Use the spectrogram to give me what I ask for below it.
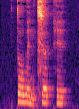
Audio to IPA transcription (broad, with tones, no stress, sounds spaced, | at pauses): t̪ o˧ w ɪ˨˩ ŋ t͡s ɵ˧ t̚ h ɪ˧ k̚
